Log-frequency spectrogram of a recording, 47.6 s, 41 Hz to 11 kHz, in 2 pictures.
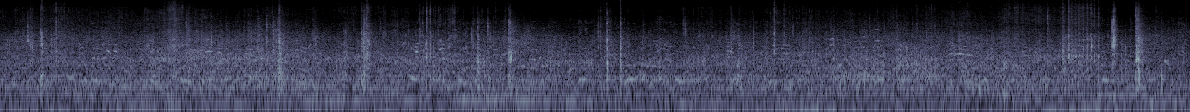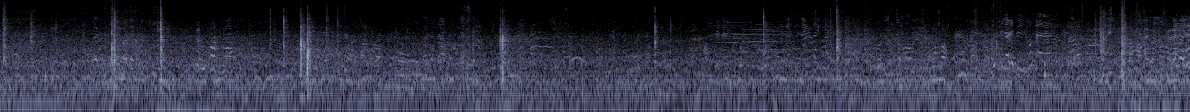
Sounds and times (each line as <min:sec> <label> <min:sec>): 0:00.0 Skateboarding 0:38.2
0:39.0 Skateboarding 0:47.6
